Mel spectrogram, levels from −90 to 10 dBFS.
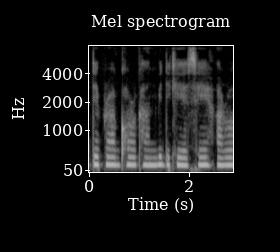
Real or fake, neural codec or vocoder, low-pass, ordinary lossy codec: real; none; none; none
